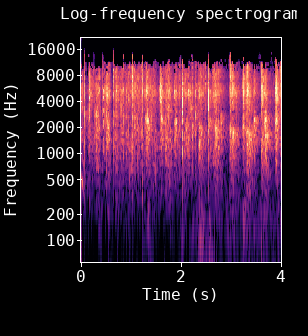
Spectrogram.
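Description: A crowd applauds steadily, dense overlapping claps at a fairly loud, even level for several seconds, with no voices standing out, welcoming a speaker's wife on stage.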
